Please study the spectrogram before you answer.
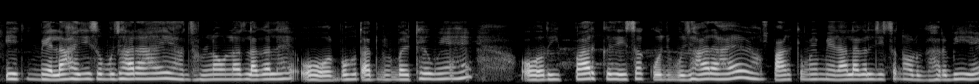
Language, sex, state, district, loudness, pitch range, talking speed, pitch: Hindi, female, Bihar, Muzaffarpur, -17 LUFS, 225-250 Hz, 215 wpm, 235 Hz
